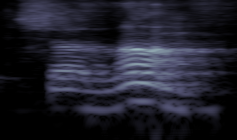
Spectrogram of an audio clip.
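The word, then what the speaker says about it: שלום: Instead of la ma, it becomes lam. Lam. Okay? La ma, and then you just drop the ah sound at the end, leaving you with shalom.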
